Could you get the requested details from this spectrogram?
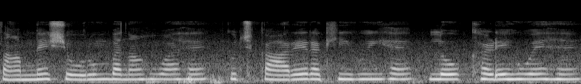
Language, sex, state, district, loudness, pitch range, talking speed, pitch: Hindi, female, Andhra Pradesh, Chittoor, -14 LUFS, 235-245 Hz, 145 wpm, 240 Hz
